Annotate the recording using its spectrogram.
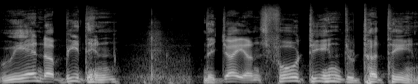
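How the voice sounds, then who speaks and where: A man talks with a Dominican accent at a medium pitch. His intonation is lively. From Dominican Republic. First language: Spanish. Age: 70s. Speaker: former baseball player. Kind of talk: casual interview, storytelling. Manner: animated, laughs often.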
